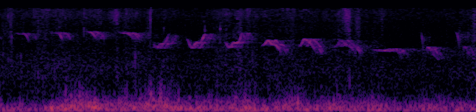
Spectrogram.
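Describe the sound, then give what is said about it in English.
A string of short, high seagull calls repeats quickly, fairly faint, over a steady low rumble of wind or surf, at sand dunes. No one speaks. “And no, well, little seagull sounds.”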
